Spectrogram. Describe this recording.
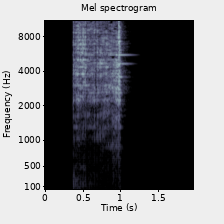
Sliding Metal 12
shiny, iron, slide, shield, rod, blacksmith, metallic, clang, metal, steel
